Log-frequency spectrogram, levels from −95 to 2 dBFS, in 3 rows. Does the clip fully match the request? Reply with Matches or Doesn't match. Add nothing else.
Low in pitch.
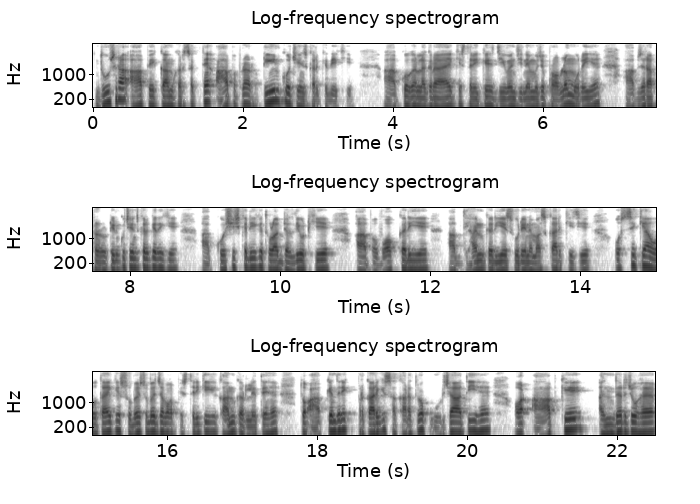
Matches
